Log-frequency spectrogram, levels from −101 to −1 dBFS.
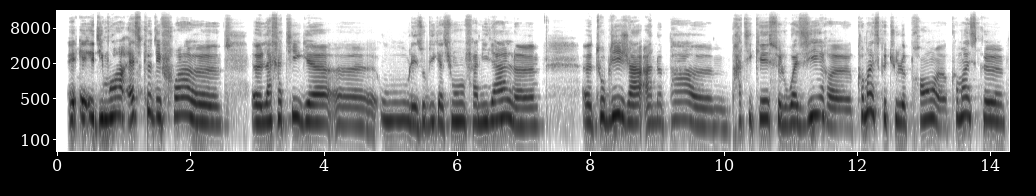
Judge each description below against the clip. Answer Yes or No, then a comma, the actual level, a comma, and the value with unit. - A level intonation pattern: No, average, 3.2 semitones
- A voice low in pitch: No, high, 205 Hz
